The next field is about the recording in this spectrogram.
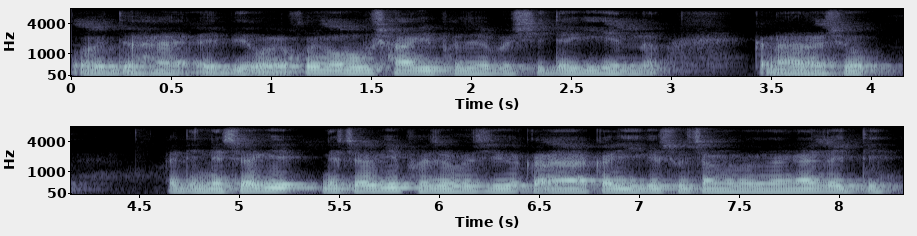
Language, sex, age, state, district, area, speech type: Manipuri, male, 18-30, Manipur, Bishnupur, rural, spontaneous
